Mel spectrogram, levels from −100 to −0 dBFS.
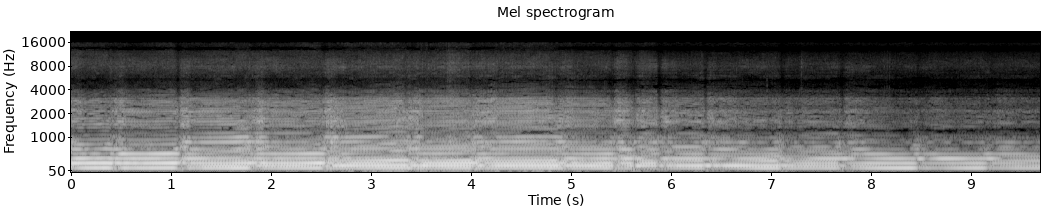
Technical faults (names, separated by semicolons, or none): none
